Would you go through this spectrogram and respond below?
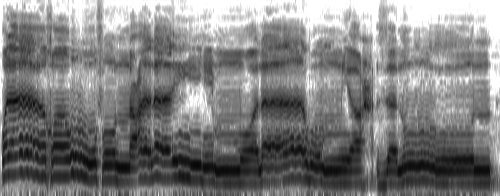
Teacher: تنوین کے بعد عین ہے، اظہار حلقی ہوگا، یہاں پر غنہ نہیں ہوگا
